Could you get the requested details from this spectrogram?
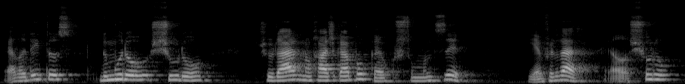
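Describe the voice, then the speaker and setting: A woman's voice: mid-range voice, normal speed, a little mellow. A young woman with a European Portuguese accent, a mother casually retelling a story to her vlog audience with emphasis. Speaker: mother of a toddler.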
